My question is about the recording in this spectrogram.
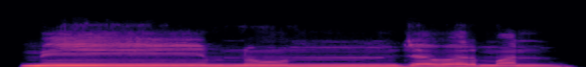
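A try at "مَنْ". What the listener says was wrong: নুনটা গুন্না হয়ে যাচ্ছে, মানে নুন উচ্চারণ করার সময় শুধু নুন। ঠিক আছে ভাই, নুন নয়, নুন।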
